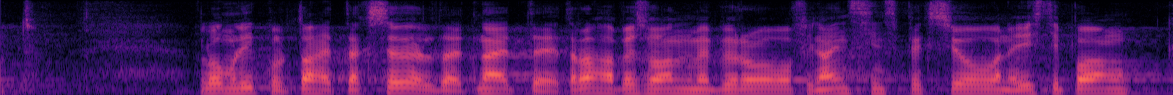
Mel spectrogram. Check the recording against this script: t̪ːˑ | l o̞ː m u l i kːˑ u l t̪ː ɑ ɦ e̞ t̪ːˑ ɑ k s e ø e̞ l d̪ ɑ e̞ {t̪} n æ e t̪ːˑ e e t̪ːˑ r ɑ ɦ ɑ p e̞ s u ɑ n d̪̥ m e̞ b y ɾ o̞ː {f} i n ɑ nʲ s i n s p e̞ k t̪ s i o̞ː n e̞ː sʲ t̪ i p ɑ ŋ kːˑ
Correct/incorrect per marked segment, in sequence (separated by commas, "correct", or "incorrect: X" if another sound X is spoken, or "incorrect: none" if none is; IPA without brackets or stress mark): correct, correct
